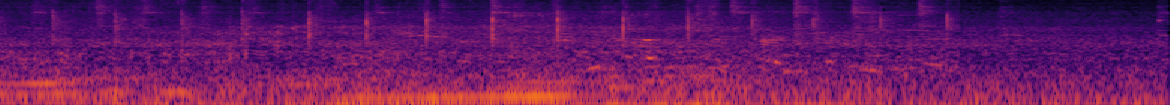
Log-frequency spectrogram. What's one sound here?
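Footsteps tap on a concrete walkway.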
